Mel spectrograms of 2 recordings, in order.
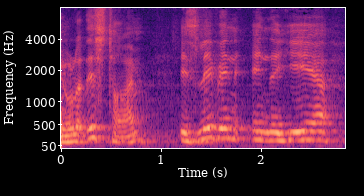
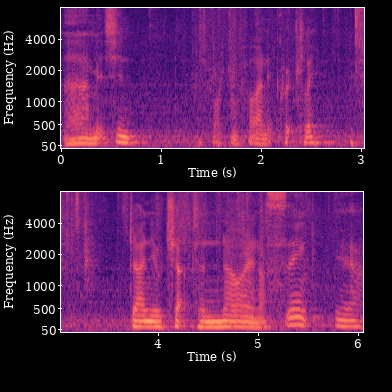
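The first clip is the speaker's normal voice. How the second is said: muttered aside; 10 semitones lower, 11 dB quieter than usual. Real, not acted. Aside while searching Bible.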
